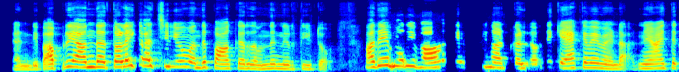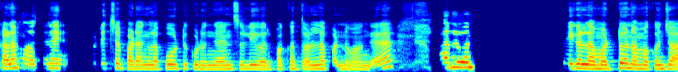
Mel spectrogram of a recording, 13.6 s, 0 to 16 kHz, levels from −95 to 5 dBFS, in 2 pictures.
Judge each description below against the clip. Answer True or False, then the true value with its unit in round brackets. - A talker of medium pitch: False (215 Hz)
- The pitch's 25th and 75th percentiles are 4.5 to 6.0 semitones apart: True (5.2 semitones)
